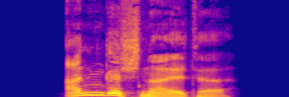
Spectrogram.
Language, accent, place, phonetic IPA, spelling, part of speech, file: German, Germany, Berlin, [ˈanɡəˌʃnaltə], angeschnallte, adjective, De-angeschnallte.ogg
- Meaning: inflection of angeschnallt: 1. strong/mixed nominative/accusative feminine singular 2. strong nominative/accusative plural 3. weak nominative all-gender singular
